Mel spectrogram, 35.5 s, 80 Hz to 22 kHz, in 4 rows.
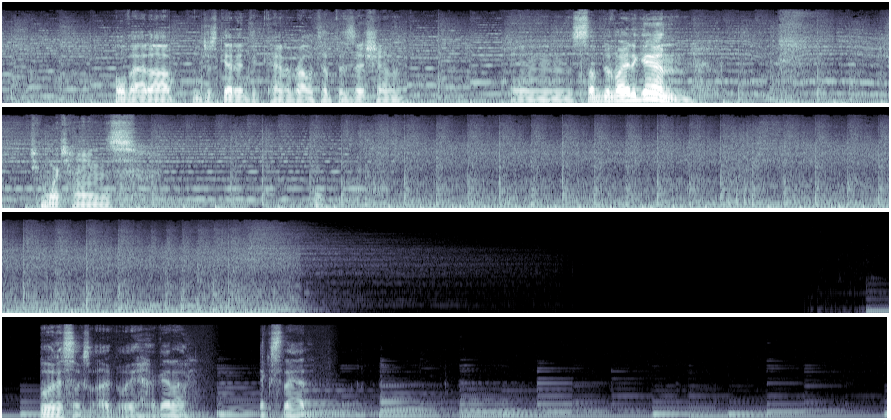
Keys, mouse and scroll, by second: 2.0-3.2 drag, 4.9 w, 8.6 middle click, 8.8 click, 9.5-10.7 middle drag, 10.7 right click, 15.4-19.4 right drag, 19.4 click, 19.7 middle click, 19.9 right click, 20.3-23.4 middle drag, 23.4 click, 23.8 middle click, 30.8-32.3 right drag, 32.1-34.0 middle drag, 34.0-35.4 right drag, 34.2-35.4 drag.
